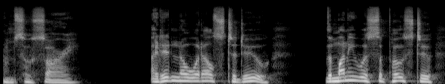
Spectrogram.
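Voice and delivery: a father sobbing his apology. A narrator's reading. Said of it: "A sob".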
